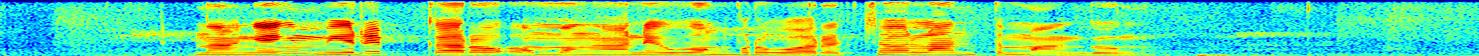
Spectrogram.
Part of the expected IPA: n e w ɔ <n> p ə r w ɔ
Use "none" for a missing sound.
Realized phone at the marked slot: ŋ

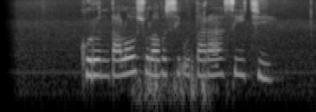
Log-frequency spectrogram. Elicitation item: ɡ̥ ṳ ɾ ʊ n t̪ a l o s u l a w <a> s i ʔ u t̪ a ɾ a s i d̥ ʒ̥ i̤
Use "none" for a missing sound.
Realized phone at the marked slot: ə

